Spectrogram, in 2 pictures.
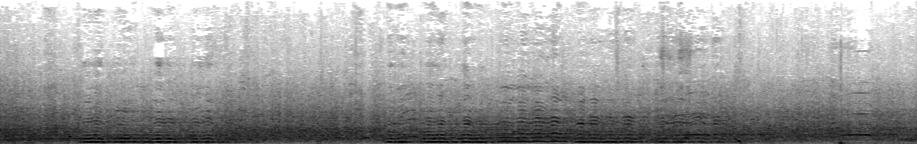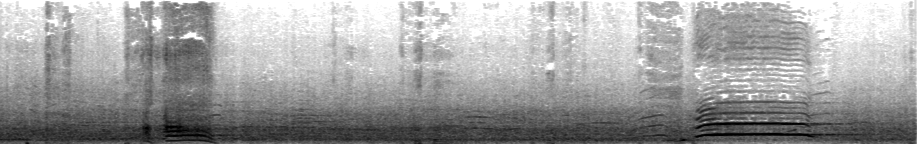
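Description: A large crowd cheers and shouts in a big hall.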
